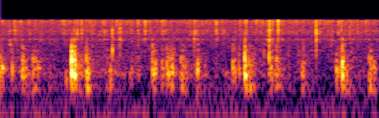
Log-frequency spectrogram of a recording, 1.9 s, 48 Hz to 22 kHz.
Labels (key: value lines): label: biophony, sea urchins (Echinidae)
recorder: SoundTrap 600 or HydroMoth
